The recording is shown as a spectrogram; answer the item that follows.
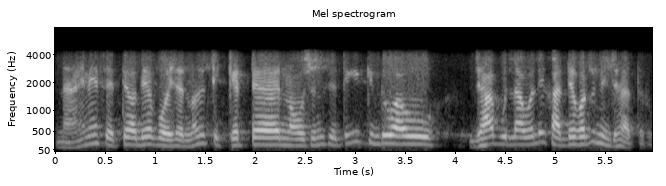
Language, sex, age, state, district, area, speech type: Odia, male, 18-30, Odisha, Puri, urban, conversation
